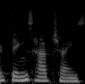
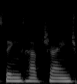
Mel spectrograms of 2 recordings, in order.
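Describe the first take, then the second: First: Said in the usual way. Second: Softer, lower, fading echo; wistful quieter repeat. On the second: Real, not acted. Speaker repeating to herself about the old days, softly wistful. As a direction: let it sink, softly to yourself.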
